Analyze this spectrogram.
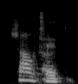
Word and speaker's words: shouted: in pronounced it it doesn't I yeah example shouted shouted I bet it's not Ed not shouted shouted shouted okay listen again shouted no no no not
